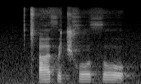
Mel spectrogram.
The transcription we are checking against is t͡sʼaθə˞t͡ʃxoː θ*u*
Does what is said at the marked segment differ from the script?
yes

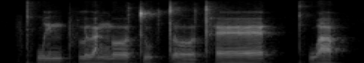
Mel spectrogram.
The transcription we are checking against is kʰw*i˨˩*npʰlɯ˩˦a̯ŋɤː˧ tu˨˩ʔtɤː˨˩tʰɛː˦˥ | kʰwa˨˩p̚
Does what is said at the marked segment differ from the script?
yes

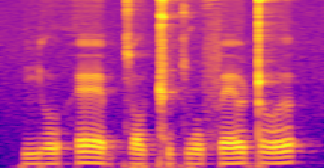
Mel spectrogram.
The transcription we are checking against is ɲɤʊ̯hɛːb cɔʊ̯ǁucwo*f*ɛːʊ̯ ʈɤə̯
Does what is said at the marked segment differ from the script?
no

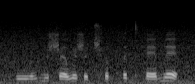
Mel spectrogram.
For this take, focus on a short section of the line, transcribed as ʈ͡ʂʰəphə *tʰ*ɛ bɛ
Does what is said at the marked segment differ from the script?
no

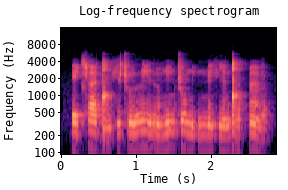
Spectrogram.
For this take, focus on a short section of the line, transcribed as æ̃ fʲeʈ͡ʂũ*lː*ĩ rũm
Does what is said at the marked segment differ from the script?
no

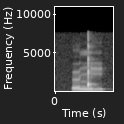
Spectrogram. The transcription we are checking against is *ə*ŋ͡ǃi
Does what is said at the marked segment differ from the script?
no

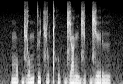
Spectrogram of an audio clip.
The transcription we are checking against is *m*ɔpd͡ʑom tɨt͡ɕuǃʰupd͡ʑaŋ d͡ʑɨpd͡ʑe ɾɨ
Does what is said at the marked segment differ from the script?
no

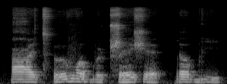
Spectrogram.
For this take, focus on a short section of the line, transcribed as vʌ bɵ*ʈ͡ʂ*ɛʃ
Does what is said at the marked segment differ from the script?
no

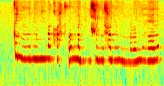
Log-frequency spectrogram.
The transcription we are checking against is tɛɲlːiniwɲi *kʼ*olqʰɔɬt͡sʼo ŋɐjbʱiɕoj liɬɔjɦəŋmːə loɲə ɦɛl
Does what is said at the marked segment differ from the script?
yes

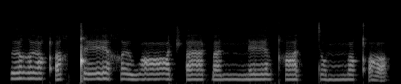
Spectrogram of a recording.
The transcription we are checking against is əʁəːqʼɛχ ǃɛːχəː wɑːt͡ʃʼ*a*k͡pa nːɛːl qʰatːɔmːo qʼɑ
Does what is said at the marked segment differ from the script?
yes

